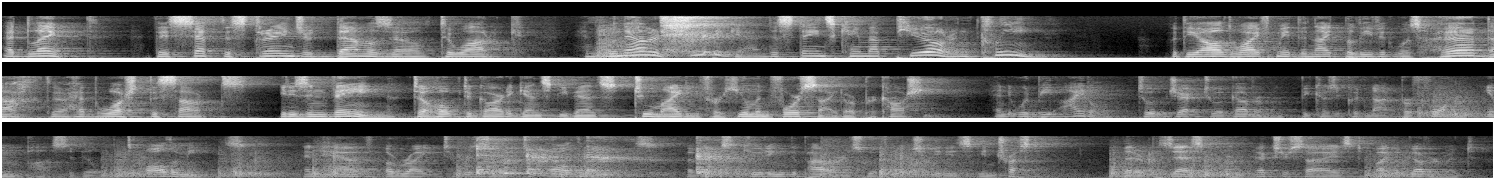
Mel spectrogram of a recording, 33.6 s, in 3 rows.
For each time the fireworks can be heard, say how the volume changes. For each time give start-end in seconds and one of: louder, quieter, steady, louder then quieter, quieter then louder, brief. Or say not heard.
21.5-33.1 steady.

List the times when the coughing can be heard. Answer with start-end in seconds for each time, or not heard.
4.4-5.4, 25.9-27.9.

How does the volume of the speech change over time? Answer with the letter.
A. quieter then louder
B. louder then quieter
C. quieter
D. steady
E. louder
C.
